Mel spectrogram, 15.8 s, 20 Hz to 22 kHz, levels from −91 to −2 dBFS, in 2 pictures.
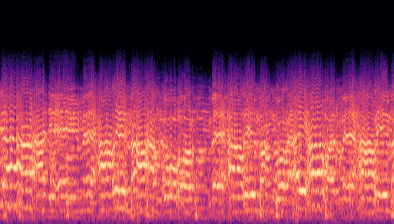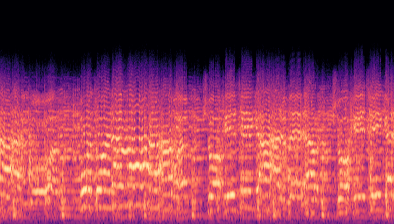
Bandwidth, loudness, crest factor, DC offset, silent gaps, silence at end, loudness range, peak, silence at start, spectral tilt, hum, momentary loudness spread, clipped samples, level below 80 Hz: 7.2 kHz; -10 LUFS; 10 dB; under 0.1%; none; 0 s; 2 LU; 0 dBFS; 0 s; -5 dB/octave; none; 5 LU; under 0.1%; -58 dBFS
